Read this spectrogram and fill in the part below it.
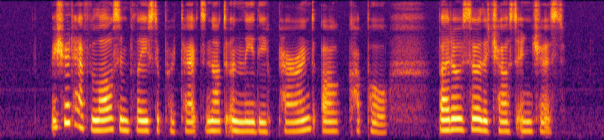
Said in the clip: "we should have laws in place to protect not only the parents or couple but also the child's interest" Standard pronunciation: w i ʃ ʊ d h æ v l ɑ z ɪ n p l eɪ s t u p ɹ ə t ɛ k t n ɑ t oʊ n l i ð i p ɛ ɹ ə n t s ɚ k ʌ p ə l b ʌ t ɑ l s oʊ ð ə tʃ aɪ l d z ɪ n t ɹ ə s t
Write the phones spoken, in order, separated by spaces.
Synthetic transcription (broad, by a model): w i ʃ ʊ d h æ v l ɑ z ɪ n p l eɪ s t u p ɹ ə t ɛ k t n ɑ t oʊ n l i ð i p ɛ ɹ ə n t ɚ k ʌ p ə l b ʌ t ɑ l s oʊ ð ə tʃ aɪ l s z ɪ n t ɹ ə s t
